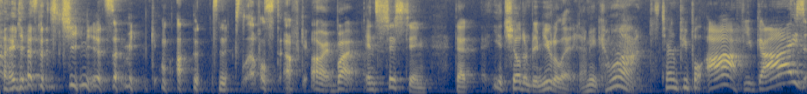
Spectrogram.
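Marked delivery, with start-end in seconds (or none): 0.0-3.8 laughing. Real, not acted. Laughing through words.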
